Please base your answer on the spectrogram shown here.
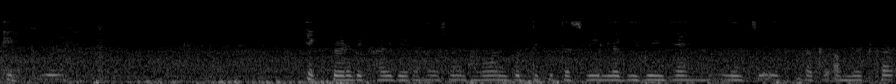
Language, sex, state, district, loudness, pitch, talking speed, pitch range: Hindi, female, Maharashtra, Pune, -46 LUFS, 200 Hz, 135 wpm, 195-205 Hz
